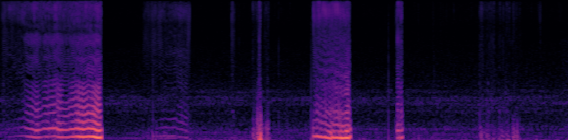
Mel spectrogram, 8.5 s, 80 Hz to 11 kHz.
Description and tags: Fly. Real insect chatter wings near mic.
Date: 2015-08-26.
Recorder: Tascam DR-40.
fly, insects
